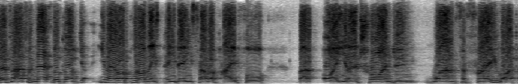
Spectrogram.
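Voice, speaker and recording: With very wide pitch swings, a man with a fairly high pitch speaks at a moderate pace over noticeable background noise. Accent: Australian. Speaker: sports coach and PE teacher. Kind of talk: casual interview chat.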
